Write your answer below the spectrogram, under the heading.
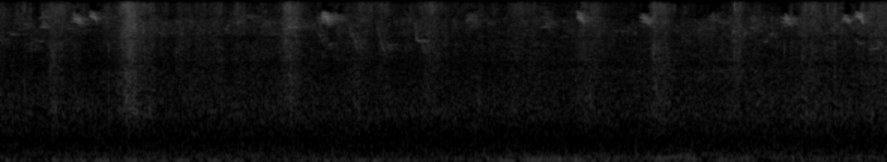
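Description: Outdoor ambience: a steady low rumble with scattered soft rustles and taps, and a few brief high chirps.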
